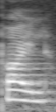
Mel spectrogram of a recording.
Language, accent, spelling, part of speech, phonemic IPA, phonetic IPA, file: Armenian, Eastern Armenian, փայլ, noun, /pʰɑjl/, [pʰɑjl], Hy-փայլ.ogg
- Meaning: 1. glitter, lustre, brilliance; shine; radiance 2. magnificence, gorgeousness; lustre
